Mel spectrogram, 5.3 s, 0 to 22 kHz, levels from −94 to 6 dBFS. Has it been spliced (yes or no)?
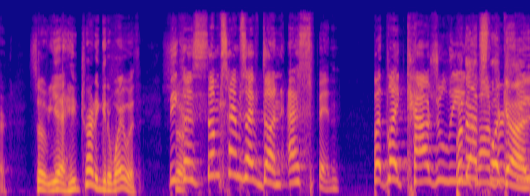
no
